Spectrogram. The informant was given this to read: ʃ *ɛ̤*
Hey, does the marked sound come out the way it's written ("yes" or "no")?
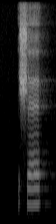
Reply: no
